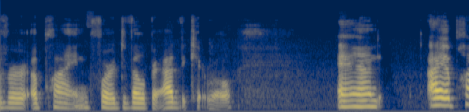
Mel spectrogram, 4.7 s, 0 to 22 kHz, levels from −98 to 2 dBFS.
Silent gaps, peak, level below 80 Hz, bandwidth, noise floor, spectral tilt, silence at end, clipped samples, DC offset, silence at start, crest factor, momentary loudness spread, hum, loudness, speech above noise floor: none; -6 dBFS; -82 dBFS; 11.5 kHz; -67 dBFS; -6 dB/octave; 0 s; under 0.1%; under 0.1%; 0 s; 20 dB; 14 LU; none; -26 LUFS; 43 dB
